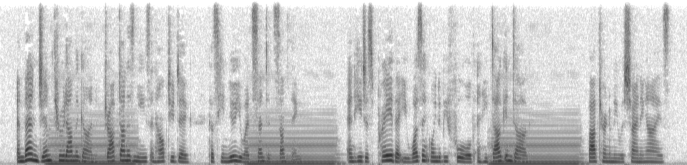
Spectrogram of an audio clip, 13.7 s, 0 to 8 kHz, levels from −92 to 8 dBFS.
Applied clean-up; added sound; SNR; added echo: none; Bowed string instrument; 6 dB; none.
